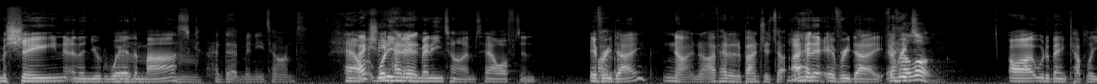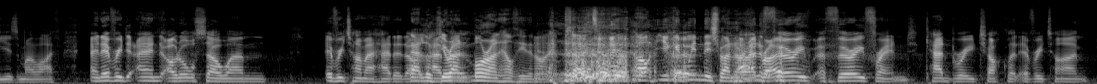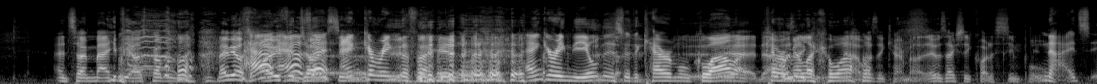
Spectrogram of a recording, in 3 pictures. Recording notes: Today we're live from from The Deck in Geelong.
